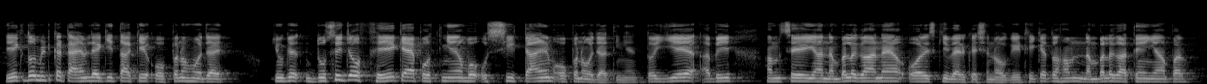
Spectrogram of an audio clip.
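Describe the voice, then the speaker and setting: A man's voice: on the high side, normal speed, sharp tone. A man hosting a casual, colloquial app tutorial, addressing viewers like buddies and repeating his points. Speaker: YouTube host of app tutorials. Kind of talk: casual tutorial narration with screen walkthrough. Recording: dull lo-fi sound.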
